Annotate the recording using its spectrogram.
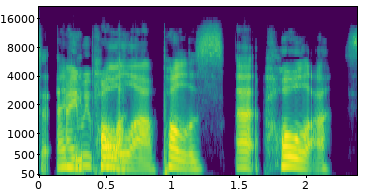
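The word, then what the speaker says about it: Poehler: Amy Pola Pola's uh polar like a polar bear.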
